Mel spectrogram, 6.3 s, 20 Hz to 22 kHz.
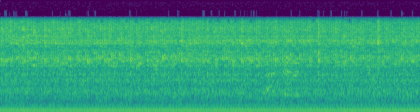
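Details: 1949 Farmall H tractor after fitting new spark plugs for poor running: steady low four-cylinder idle with an even, unhurried beat, no misses and no tapping up top; runs right now.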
